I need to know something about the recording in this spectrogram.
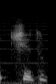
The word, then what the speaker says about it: título: Aqui nós vemos que é o título. Por quê? Quando a gente chama, olha só, título. Qual é a sílaba mais forte? É o ti.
